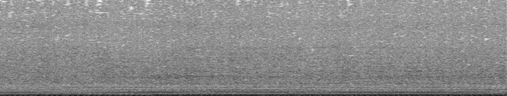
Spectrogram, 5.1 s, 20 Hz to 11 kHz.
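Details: Audi S8 V8, first start after engine removal and reassembly: deep, even idle holding a steady beat of roughly two pulses a second with no misses or knocks; starts first try, owner then checks for air and fuel leaks.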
